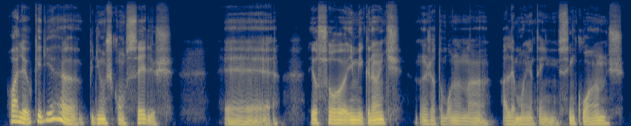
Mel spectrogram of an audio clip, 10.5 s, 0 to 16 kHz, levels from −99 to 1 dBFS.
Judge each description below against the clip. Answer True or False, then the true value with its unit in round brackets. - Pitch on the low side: True (85 Hz)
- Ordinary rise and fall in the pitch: True (4.2 semitones)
